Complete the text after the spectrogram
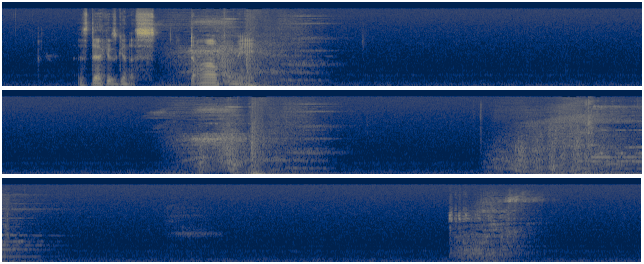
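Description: A man speaks close to a microphone in short bursts.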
